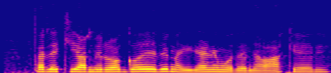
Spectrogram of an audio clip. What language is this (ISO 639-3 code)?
kik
